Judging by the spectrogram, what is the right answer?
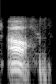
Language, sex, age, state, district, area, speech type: Assamese, male, 18-30, Assam, Barpeta, rural, conversation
